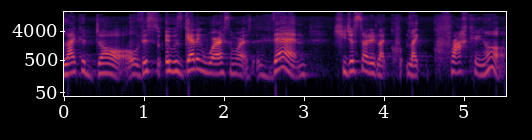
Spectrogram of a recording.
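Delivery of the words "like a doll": put-on thick, strong Polish accent throughout. Retelling what a woman working in an airport bar said: strong Polish accent. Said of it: "she said to me in a strong Polish accent".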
